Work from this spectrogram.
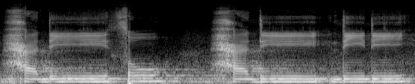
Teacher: tempat huruf dal ujung lidah bertemu dengan gusi bagian atas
